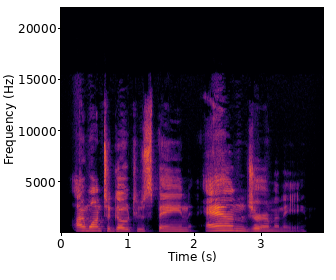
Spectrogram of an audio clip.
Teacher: The word and is a conjunction and it's one of the function words. However, I'm putting the stress on it to emphasize that I don't want to have to choose between Spain or Germany.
